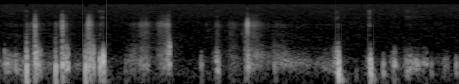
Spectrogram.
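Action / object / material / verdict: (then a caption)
scrape / silicone ear model / silicone / none. Fingertips squeeze, fold and rub a soft solid silicone ear model. The result is a series of close, muffled thumps and soft squishy rubbing, mostly low and dull with almost no brightness. Short quiet gaps separate the bursts of handling.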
